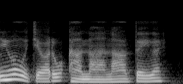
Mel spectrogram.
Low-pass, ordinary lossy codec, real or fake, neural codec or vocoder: none; none; fake; codec, 16 kHz, 0.5 kbps, FunCodec, trained on Chinese and English, 25 frames a second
